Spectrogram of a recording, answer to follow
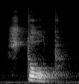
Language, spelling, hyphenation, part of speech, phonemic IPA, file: Dutch, stolp, stolp, noun, /stɔlp/, Nl-stolp.ogg
- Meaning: 1. cover 2. bell jar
